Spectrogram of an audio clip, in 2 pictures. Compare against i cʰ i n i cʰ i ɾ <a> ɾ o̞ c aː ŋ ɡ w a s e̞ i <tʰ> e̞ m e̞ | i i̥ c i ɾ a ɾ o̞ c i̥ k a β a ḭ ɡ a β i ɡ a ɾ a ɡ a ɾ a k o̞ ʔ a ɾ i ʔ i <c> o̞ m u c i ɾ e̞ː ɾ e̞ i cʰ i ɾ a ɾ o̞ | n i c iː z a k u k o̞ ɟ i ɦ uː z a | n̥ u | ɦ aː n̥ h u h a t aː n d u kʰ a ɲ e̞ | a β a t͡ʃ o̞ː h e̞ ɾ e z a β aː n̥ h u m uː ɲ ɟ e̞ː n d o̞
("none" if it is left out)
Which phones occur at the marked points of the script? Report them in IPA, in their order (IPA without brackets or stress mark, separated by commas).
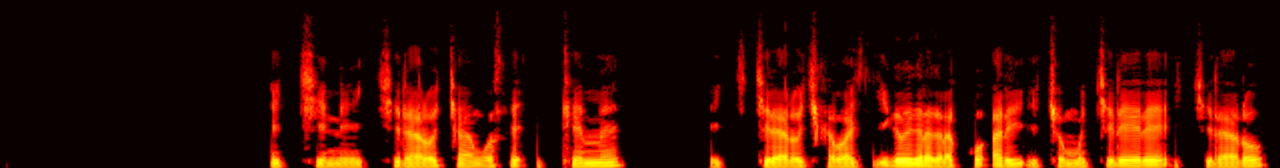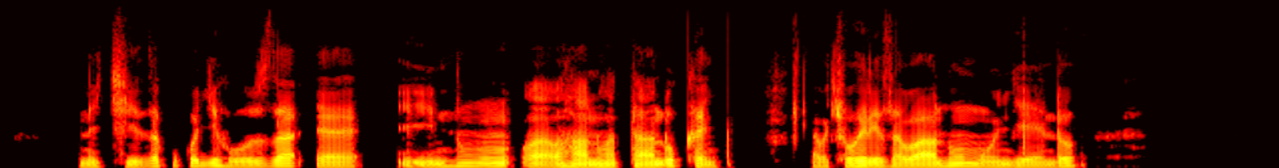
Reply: a, tʰ, c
